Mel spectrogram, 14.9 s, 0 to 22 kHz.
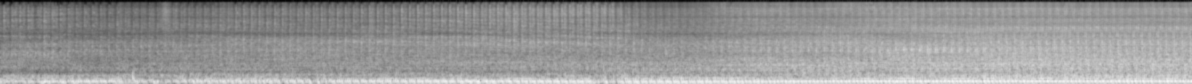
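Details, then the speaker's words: Partially restored Ford 8N tractor that hadn't run in years; a low chugging idle with an uneven, missing beat. Number four cylinder has no compression and an oily plug because its exhaust valve is stuck wide open. "we just took a compression check of number four cylinder here and no compression at all and the plug was oily a little bit so i looked down in there and you see the valves exhaust in the intake here the intake was moving the exhaust is wide open"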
